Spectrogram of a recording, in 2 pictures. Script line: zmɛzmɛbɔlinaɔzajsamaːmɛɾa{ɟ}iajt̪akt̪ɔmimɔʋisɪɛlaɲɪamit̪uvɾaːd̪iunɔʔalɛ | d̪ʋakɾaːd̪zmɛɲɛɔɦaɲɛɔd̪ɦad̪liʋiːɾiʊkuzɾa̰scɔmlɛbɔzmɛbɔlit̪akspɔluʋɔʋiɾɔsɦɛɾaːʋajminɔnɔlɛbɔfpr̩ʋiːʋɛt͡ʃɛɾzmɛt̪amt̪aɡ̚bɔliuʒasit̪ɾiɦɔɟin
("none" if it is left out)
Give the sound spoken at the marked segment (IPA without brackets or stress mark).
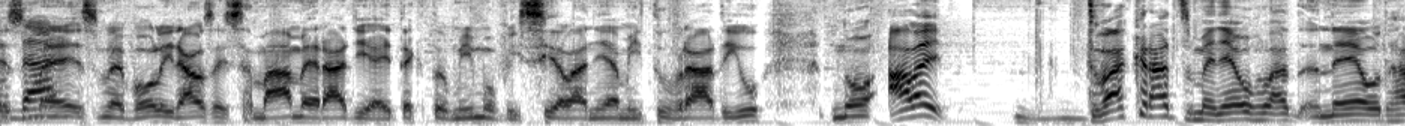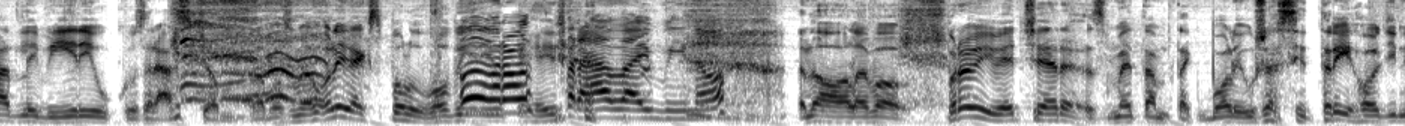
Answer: ɟ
